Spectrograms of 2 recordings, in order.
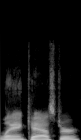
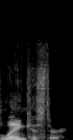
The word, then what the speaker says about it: Lancaster: This is not Pennsylvania. It's not Lancaster. It's Lancaster, but it's spelled the same way.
